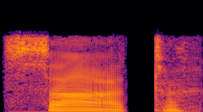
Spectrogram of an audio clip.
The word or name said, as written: Sartre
